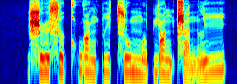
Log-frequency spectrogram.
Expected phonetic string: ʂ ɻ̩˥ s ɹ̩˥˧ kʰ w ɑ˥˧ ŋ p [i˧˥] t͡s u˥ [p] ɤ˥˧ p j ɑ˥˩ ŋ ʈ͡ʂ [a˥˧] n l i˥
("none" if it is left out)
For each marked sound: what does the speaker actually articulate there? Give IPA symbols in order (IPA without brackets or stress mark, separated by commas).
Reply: i˥˩, m, a̰˨˩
